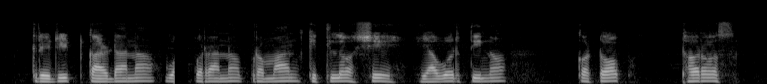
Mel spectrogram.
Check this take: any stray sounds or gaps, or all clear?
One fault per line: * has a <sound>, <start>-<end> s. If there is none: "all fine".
* has a dropout, 1.7-1.9 s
